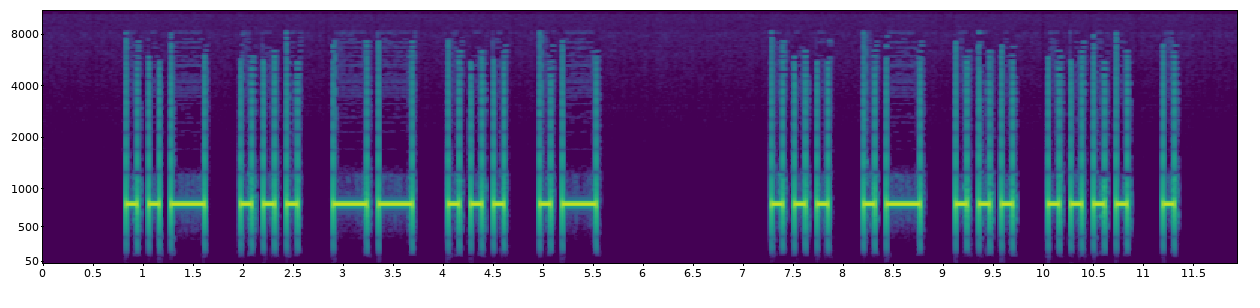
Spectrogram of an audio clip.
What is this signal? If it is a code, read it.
Morse code, heard as a keyed tone, about 10 wpm, 800 Hz. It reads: USMSA SASHE
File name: LEZIONI / 4 Q1S 10wpm 2133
